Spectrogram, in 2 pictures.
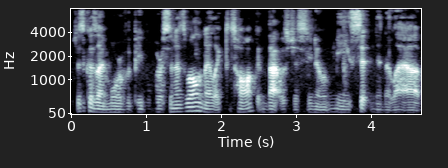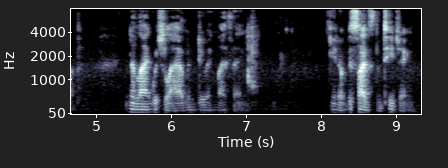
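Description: A man from Hong Kong, a guest chatting casually in an interview, relaxed and full of fillers, laughing often. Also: rumbling low, a little fast, slight background noise.

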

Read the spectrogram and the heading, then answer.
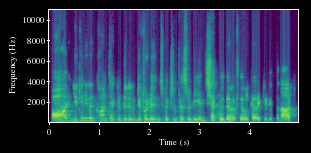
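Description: A man's voice: high-pitched, quick pace, breathy edge, low-quality recording. A man hosting a call-in as an attorney, reading out questions and answering informally in a blunt, emphatic way, often repeating himself.

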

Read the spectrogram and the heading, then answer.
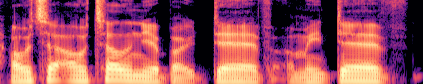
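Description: A man hosting a casual interview, affable and quick with short agreeing words. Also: medium pitch, darkish tone, no room sound, clean studio sound. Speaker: podcast host.

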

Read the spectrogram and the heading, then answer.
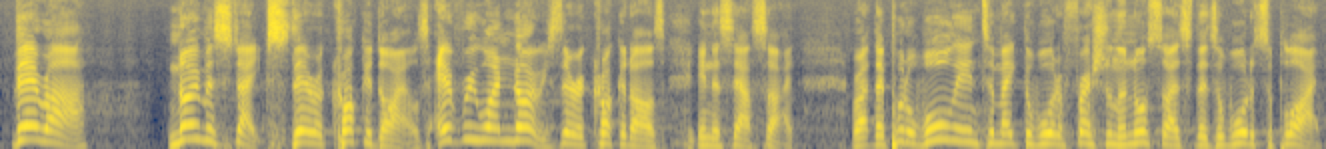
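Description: A young man with an Australian accent, preaching a sermon and telling a lively story, often asking the congregation questions. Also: high-pitched, big-room sound. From Queensland, Australia. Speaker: pastor.

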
